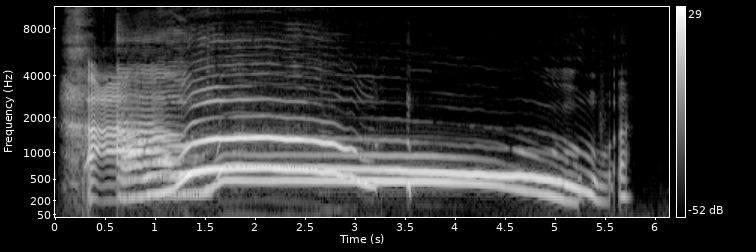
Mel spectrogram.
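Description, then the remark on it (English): People let out a long, loud wolf-like howl, several voices rising together and holding one sustained note for about five seconds before it breaks off at the end. “I hardly feel qualified to howl along with you, but you will be adding an incredible amount of howl cred to us.”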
